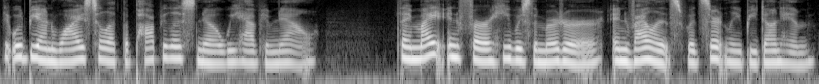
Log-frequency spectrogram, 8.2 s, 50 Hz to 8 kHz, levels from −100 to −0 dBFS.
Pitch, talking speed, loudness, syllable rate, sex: 200 Hz, 200 wpm, -17 LUFS, 5.4 syllables/s, female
